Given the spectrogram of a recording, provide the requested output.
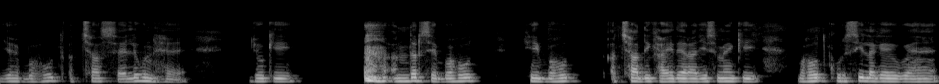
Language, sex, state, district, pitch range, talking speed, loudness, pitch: Hindi, male, Bihar, Bhagalpur, 135-150 Hz, 155 wpm, -27 LUFS, 140 Hz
